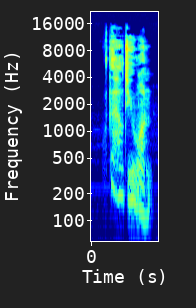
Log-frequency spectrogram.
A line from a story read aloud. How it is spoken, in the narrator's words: I squeaked through the tight grip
